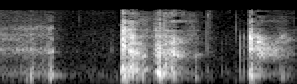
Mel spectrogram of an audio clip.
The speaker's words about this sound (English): Excuse me for that cough.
